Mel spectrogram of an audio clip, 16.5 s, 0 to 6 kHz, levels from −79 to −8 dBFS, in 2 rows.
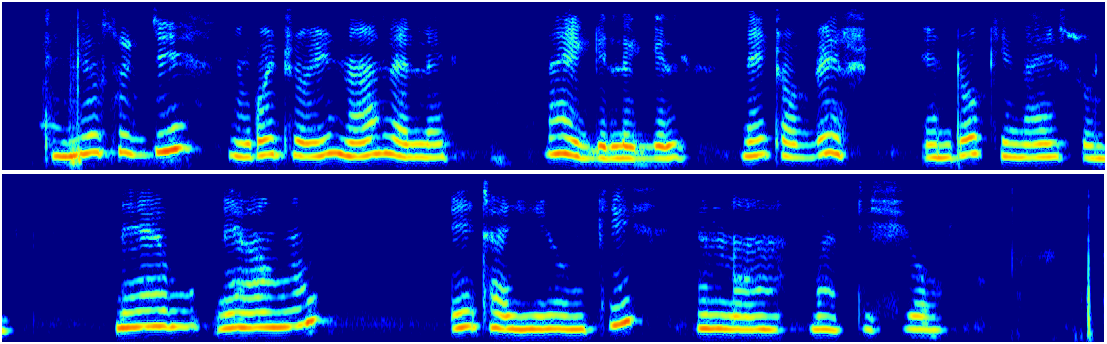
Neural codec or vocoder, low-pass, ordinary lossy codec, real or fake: codec, 16 kHz, 4 kbps, FreqCodec, smaller model; 5.4 kHz; none; fake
